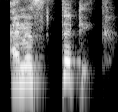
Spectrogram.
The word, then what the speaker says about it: anesthetic: anesthetic say it again anesthetic anesthetic here this syllable is stressed and aesthetic when you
